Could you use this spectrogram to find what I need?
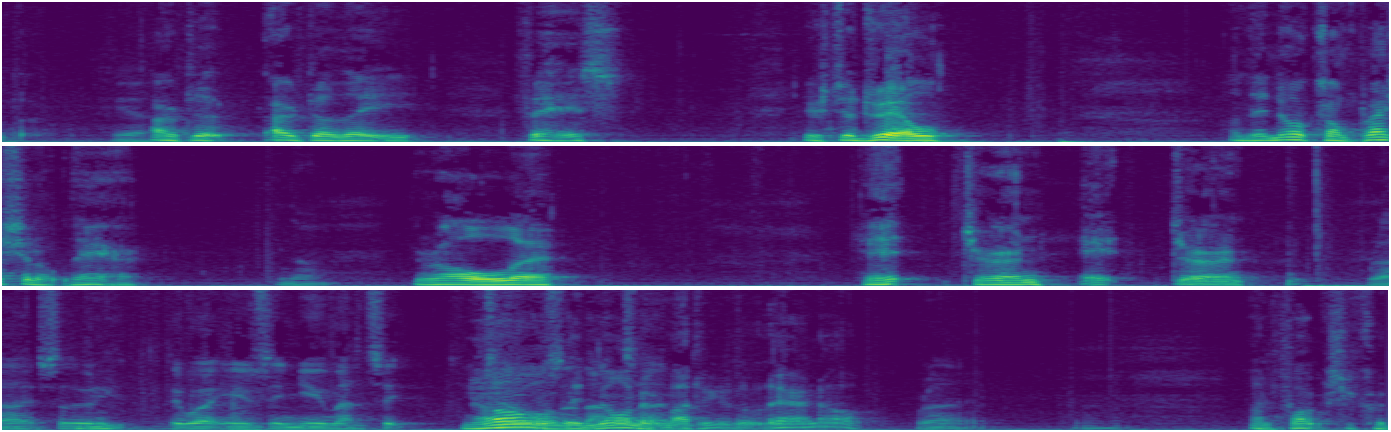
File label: Hand drilling holes ready for shot firing, Oral history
